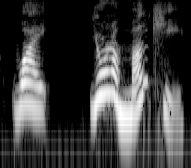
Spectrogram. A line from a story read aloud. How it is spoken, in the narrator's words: Ruby Red exclaimed, sounding half her age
